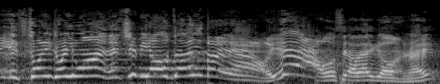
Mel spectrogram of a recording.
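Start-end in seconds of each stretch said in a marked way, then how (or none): 0.0-3.2 very high-pitched impatient whine; mock exasperation. Impatient for it all to end, mock whining. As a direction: push the complaint way up high, hammed-up.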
